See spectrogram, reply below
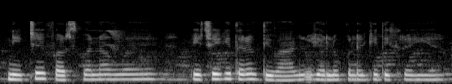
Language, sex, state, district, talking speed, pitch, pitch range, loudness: Hindi, female, Uttar Pradesh, Lalitpur, 200 wpm, 225 Hz, 215-235 Hz, -17 LUFS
